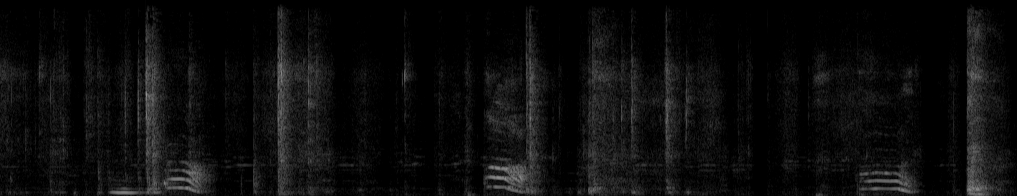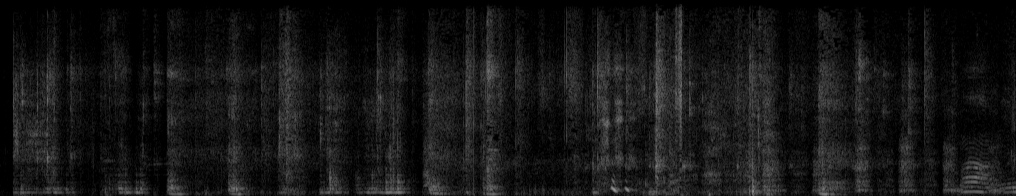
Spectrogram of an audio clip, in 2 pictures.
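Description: Die-cast toy cars clicking and clattering as they are set down and moved on a tabletop beside a plastic playset. Three short whines fall in pitch, near the start, about five seconds in and about nine seconds in.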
